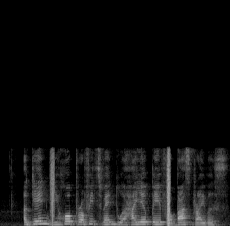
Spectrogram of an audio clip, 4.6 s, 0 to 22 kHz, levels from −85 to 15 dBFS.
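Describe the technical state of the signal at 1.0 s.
At 1.0 s the signal is caught in a wireless microphone noise hit. It runs from about 0.98 s to 1.09 s, roughly a tenth of a second. The radio link from an analogue FM microphone briefly loses strength as reflected paths cancel the direct one. The receiver's own noise then rises above the weakened carrier. The result is a short swish of static laid over the speech.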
